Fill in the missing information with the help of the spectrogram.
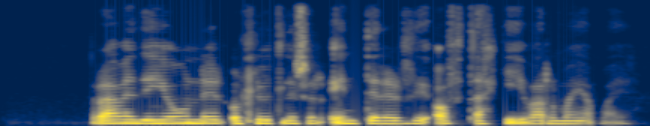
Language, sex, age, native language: Icelandic, female, 20-29, Icelandic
